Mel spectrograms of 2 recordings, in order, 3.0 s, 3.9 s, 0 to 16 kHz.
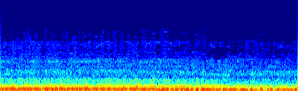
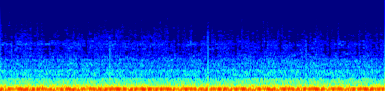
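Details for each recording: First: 2005 Chevrolet Corvette with a supercharger, idling in gear: a lumpy, uneven low rumble with a hitching, irregular beat; the misfire comes from a spark plug wire that was not plugged in. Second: 2005 Chevy Corvette V8 after reconnecting unplugged spark plug wires: deep, steady, even idle rumble with no stumble or misfire; rough idle fixed.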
